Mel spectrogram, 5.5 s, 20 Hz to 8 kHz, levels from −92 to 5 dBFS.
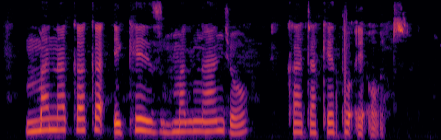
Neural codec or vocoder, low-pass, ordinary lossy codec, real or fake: none; none; none; real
